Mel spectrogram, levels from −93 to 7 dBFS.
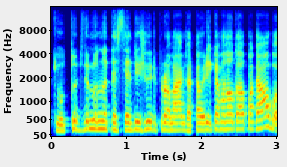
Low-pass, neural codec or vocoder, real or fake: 14.4 kHz; codec, 44.1 kHz, 2.6 kbps, SNAC; fake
